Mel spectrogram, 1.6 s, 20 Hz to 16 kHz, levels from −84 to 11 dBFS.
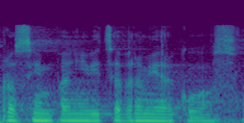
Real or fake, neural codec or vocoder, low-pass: real; none; 7.2 kHz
